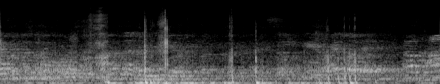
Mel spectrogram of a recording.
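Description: Voices of several people talking in a reverberant stone room, with a few sharp knocks and low thumps partway through.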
